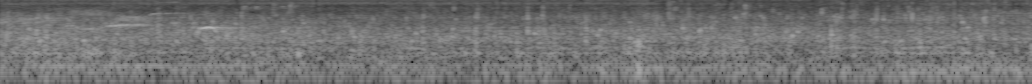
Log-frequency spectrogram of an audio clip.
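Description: Quiet outdoor garden ambience: a faint steady hiss, with a couple of short, faint high chirps about a second in.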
